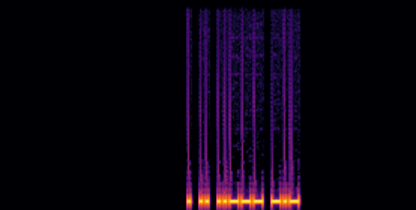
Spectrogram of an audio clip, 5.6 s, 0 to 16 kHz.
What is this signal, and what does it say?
Morse code, heard as a keyed tone, about 31 wpm, 700 Hz. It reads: EI2K
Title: DXCC-100 Call Signs - 4 Characters - Repeated 3x - 30wpm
